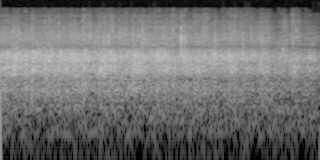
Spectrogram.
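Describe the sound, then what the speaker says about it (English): Faint, steady applause from an audience at a Treehouse Champions event, continuous clapping with no talk over it. "So can we give them a round of applause?"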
